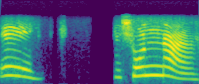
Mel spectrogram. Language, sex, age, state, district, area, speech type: Bengali, female, 30-45, West Bengal, Kolkata, urban, conversation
